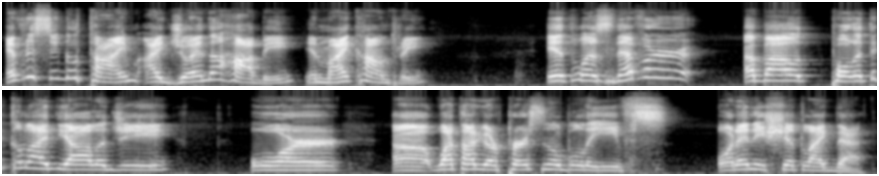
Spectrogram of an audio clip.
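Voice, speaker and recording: Streamer in their 30s, bright voice, swears a lot, keeps restarting. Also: mid-range voice, lively intonation, measured pace. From Romania. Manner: rambling, profane, full of restarts. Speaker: livestreamer. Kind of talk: casual livestream commentary.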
